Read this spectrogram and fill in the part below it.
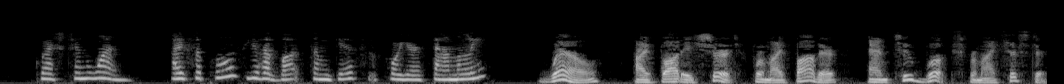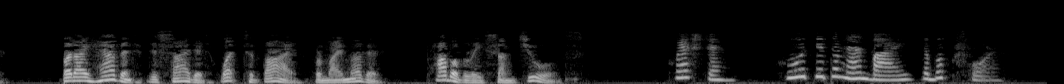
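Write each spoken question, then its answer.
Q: Who did the man buy the books for?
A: His sister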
